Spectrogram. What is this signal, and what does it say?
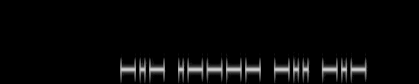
Morse code, heard as a keyed tone, about 25 wpm, 700 Hz. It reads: K1DK
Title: USA Call Signs - 4 Characters - 4x Character Spacing - 25wpm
